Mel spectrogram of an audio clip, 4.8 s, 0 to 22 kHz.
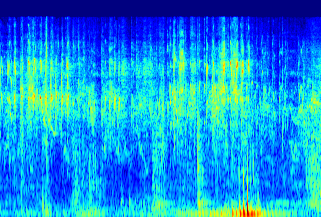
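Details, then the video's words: Twenty budgerigar pairs chirping: rapid, repeated high twitters and warbles in quick bursts, with a low thump just before the four-second mark. "20 Budgie pairs chirping sounds"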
